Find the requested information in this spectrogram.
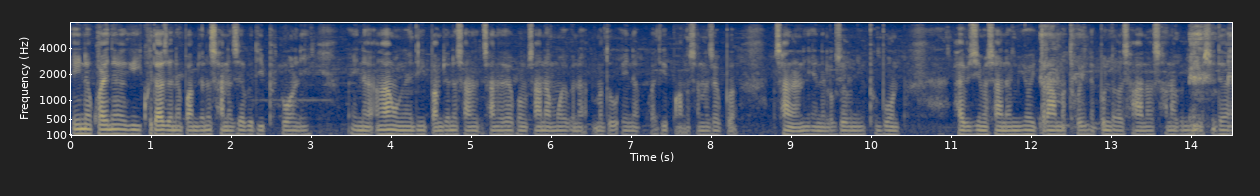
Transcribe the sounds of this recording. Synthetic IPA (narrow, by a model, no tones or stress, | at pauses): ɐjnɐkʰwajnɐːɡikʰojdazɐnɐpamzanɐsanɐzɐbɐdipʰu̥t̚bolni | ɐjnɐʔɐ̰ŋaŋoŋnadiɡpamzanɐsasanɐzak̚pɐmɐsanɐmojbɐnɐmɐduʔɐjnɐkʰwajdiɡipa̰mɐsanɐzak̚bɐ | mɐsananiajnɐlawzɐbɐnipʰut̚bol | hajbɐzimɐsanɐmiojtɐɾamɐtʰojnɐpulːɐɡɐsanɐsanɐbɐnimɐsidɐ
